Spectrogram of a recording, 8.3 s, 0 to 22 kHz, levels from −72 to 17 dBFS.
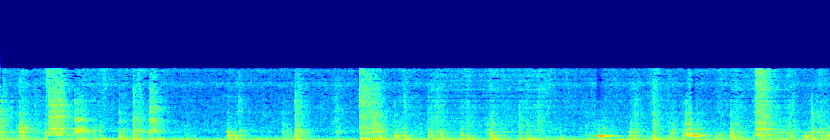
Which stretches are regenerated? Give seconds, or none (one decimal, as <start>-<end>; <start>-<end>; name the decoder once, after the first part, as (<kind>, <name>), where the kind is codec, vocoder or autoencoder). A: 4.3-5.5 (autoencoder, DAC-VAE); 7.3-7.9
